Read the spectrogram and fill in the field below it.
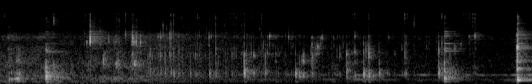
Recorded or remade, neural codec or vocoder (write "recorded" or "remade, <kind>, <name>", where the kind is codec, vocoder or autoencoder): recorded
